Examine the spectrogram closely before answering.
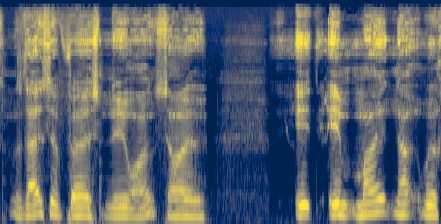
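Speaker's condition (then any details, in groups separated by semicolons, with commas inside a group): Down syndrome; not always understood by others, pub workers don't understand speech properly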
